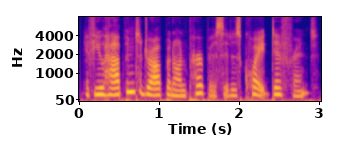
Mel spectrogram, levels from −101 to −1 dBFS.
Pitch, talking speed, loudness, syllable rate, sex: 235 Hz, 240 wpm, -17 LUFS, 6.2 syllables/s, female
